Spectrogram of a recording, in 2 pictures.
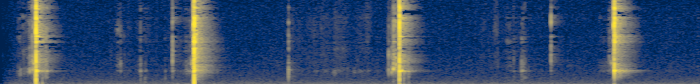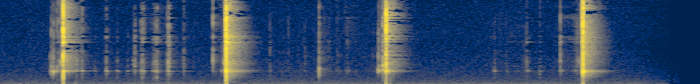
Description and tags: zippo open close
Opening and closing of zippo lighter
